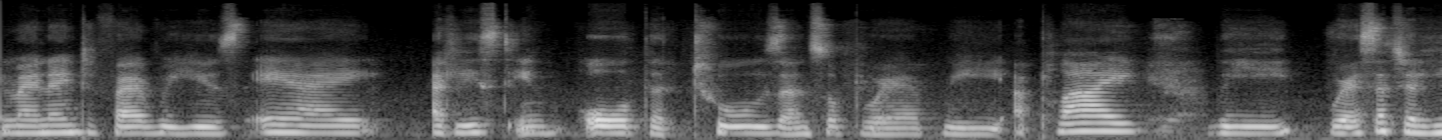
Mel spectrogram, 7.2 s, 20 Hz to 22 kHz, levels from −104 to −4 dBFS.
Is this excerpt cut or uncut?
uncut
